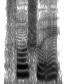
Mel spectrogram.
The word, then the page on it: 缩水: suō shuǐ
